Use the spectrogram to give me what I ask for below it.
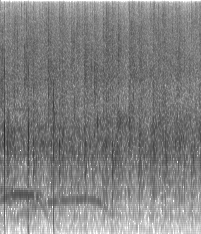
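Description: A church audience applauds a guest invited up on stage, with a couple of sharper claps at the start before the brief clapping settles into a steady patter.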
